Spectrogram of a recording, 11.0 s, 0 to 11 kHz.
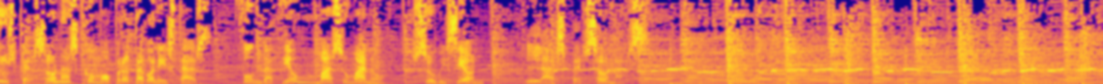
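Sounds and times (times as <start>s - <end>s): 
speech: 0.0s - 7.1s
upbeat musical backing with a steady rhythmic beat: 5.0s - 11.0s
person whistling a bright sliding melody: 5.8s - 11.0s.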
